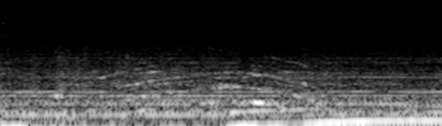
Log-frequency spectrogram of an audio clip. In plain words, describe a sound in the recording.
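Hydraulics whine as an excavator arm moves.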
